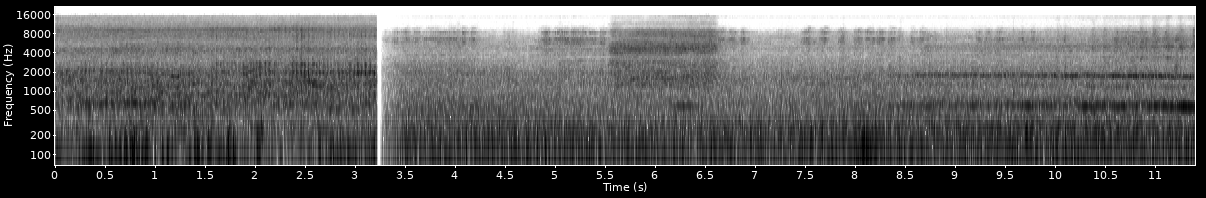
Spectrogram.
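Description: Wind and surf on a shingle beach for about three seconds. Then, after a cut, a regional passenger train rolls through a station, with a short hiss about six seconds in. A steady high wheel squeal sets in during the last few seconds.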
